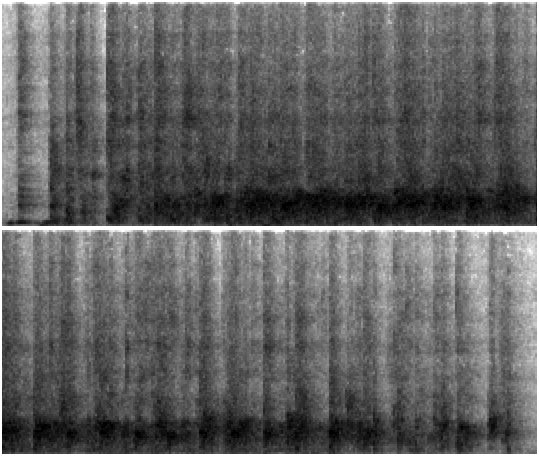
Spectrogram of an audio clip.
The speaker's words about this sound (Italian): per cui, cioè, non so, chapeau, io penso che si meriti un grossissimo applauso.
